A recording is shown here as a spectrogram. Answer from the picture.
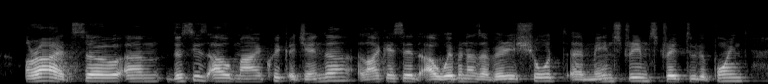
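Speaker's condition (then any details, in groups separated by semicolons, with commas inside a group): No condition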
